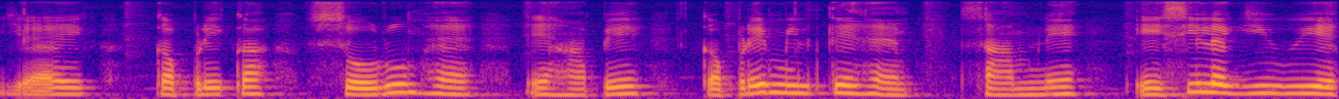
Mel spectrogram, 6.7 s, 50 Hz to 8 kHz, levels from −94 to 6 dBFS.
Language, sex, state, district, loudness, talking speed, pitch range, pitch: Hindi, female, Punjab, Pathankot, -19 LUFS, 145 wpm, 185-220 Hz, 200 Hz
